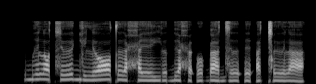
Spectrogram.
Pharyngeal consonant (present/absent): present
